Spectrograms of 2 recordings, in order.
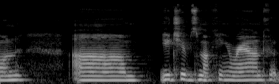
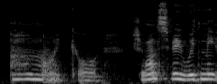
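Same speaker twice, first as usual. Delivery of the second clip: usual speaking voice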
